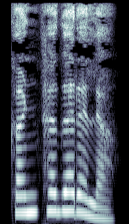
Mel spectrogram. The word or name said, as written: ಕಂಠಗರಲ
